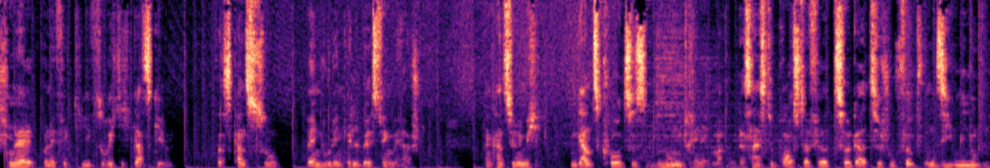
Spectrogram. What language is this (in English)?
German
